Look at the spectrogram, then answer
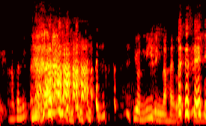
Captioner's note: all laughing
